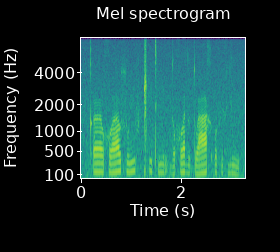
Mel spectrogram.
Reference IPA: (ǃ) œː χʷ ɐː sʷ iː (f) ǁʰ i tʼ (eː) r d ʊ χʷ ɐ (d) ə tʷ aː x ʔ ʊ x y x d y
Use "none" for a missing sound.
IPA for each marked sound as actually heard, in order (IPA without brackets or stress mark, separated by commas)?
kʼ, f, iː, d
